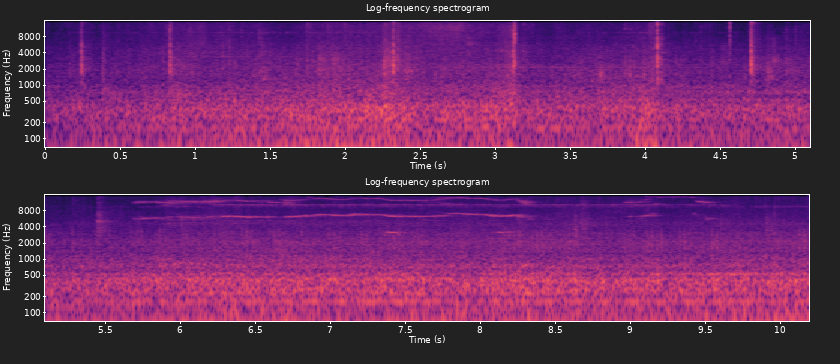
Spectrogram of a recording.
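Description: A diesel city bus idles.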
